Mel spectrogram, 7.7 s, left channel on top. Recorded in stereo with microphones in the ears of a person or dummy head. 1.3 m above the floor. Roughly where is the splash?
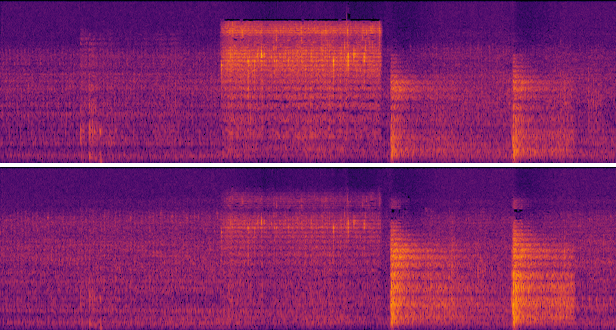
Left.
